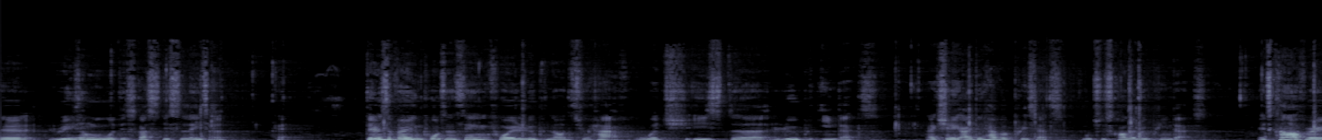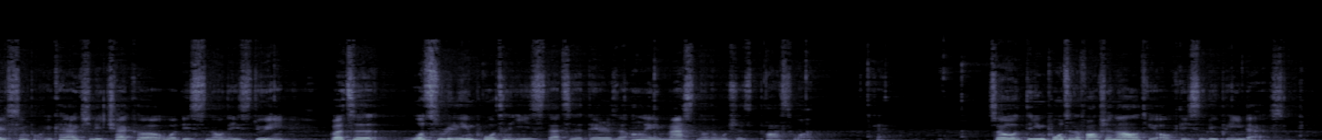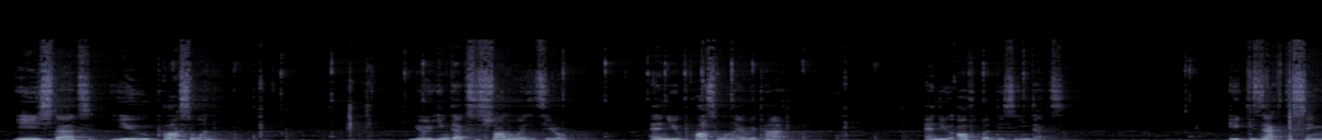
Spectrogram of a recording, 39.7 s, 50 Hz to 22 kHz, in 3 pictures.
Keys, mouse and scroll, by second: 1.3 click, 2.1 x, 2.6 click, 3.9 Tab, 4.9-8.5 ctrl+middle drag, 9.0 ctrl+a, 10.4 o, 13.1 Tab, 18.1 click, 18.7-21.1 drag, 21.4-25.9 drag, 26.1 x, 28.3-29.4 middle drag, 29.4 click, 30.0 shift+d, 31.1-32.2 middle drag, 32.2 click, 33.0 click, 33.4 click, 34.1-36.8 middle drag, 36.8-39.3 drag, 39.4 n.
